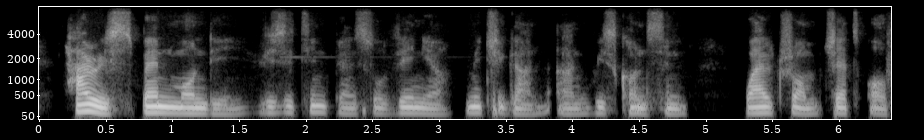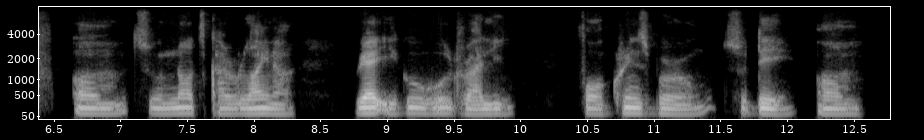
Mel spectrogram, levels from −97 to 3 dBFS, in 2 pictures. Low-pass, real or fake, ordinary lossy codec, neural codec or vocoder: 7.2 kHz; real; Opus, 32 kbps; none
